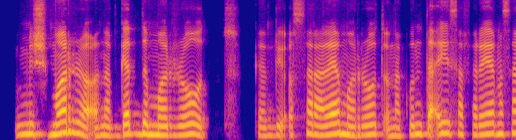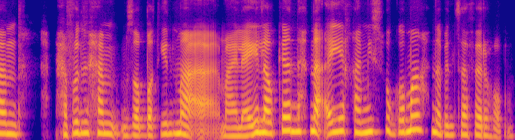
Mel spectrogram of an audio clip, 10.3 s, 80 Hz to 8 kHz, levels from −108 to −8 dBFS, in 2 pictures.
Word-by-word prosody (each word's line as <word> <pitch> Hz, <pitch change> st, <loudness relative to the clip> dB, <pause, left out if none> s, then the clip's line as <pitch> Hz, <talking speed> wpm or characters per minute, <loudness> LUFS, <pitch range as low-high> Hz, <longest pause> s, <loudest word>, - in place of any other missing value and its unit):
مش 205 Hz, 0 st, -1 dB
مرّة، 225 Hz, -1 st, +4 dB
أنا 185 Hz, +1 st, -2 dB
بجد 210 Hz, +4 st, +1 dB
مرّات، 190 Hz, 0 st, +1 dB, 0.4 s
كان 175 Hz, 0 st, -9 dB
بيأثر 190 Hz, +3 st, -3 dB
عليَّ 195 Hz, +3 st, +4 dB
مرّات، 195 Hz, 0 st, -1 dB
أنا 170 Hz, +1 st, -5 dB
كنت 195 Hz, +5 st, -3 dB
أي 220 Hz, +3 st, +2 dB
سفرية 205 Hz, -1 st, -1 dB
مثلًا 215 Hz, +1 st, 0 dB
إحنا 200 Hz, -, -5 dB, 0.4 s
المفروض 205 Hz, +3 st, -2 dB
إن 230 Hz, -, +1 dB
إحنا 225 Hz, 0 st, -1 dB
مضبطين 185 Hz, 0 st, -4 dB
مع 200 Hz, -4 st, 0 dB
مع 170 Hz, -1 st, -3 dB
العيلة 190 Hz, +8 st, +4 dB
وكده 255 Hz, +5 st, +2 dB
إن 265 Hz, -, +2 dB
إحنا 260 Hz, -1 st, +2 dB
أي 255 Hz, +6 st, +2 dB
خميس 250 Hz, +1 st, -1 dB
وجمعة 265 Hz, +4 st, +2 dB
إحنا 260 Hz, -6 st, -3 dB
بنسافرهم، 190 Hz, -6 st, -5 dB
205 Hz, 175 wpm, -24 LUFS, 185-225 Hz, 0.4 s, مرّة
